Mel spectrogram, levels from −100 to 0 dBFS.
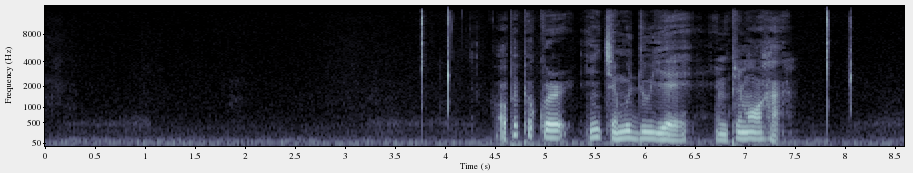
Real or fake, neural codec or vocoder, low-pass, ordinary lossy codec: fake; vocoder, 44.1 kHz, 128 mel bands every 512 samples, BigVGAN v2; 14.4 kHz; AAC, 48 kbps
